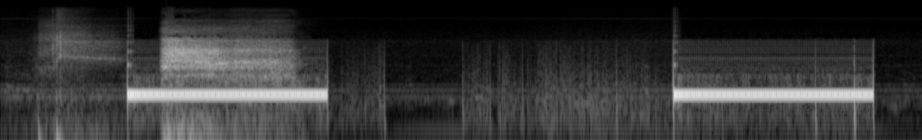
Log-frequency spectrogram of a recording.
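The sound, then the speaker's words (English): A phone call to a subscriptions line ringing out: two long, steady mid-pitched ringback tones about two seconds each, separated by a quiet pause with faint rustling. A short noisy burst comes just before the first ring. “Are they answering or not?”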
